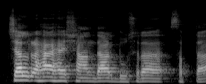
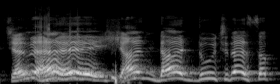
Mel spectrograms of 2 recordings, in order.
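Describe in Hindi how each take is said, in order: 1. यह सामान्य बोलचाल की आवाज़ में बोली गई है। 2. यह दिखावटी घोषणा वाली आवाज़ में बोली गई है। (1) "नॉर्मल भी बोल सकते हैं" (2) "हमेशा ऐसे ही"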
